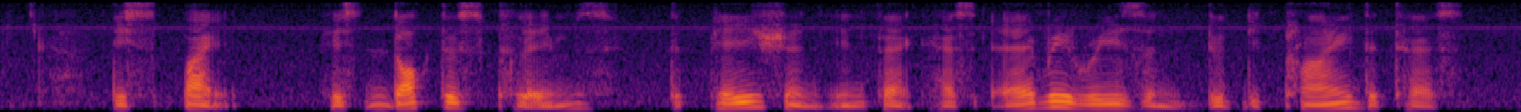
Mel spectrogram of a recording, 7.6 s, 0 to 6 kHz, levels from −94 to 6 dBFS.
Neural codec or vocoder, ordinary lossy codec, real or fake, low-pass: none; none; real; 5.4 kHz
